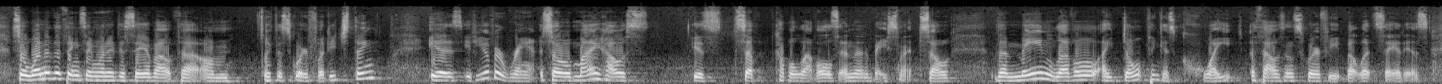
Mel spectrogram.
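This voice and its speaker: A woman's medium-pitched voice with lively intonation at a moderate pace, over noticeable background noise. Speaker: public commenter, former planning commissioner. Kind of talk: public comment at meeting. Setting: township meeting room. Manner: loud; halting, many fillers.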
